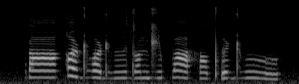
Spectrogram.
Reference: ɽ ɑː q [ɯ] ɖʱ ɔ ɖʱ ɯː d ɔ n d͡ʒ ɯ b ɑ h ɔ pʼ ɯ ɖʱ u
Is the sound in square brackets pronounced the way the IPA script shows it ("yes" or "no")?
no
